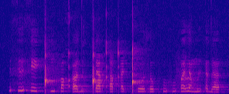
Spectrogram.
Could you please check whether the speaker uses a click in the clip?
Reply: yes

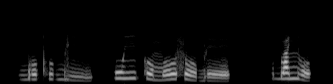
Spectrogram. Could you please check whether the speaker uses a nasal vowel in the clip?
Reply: no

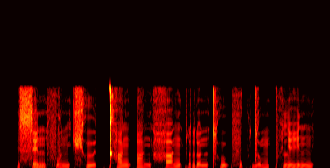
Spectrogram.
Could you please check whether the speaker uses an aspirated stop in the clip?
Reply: yes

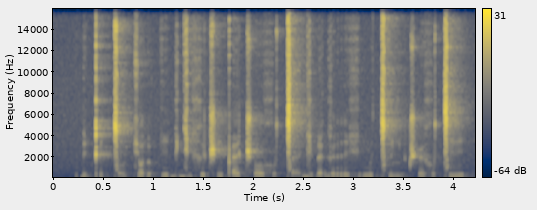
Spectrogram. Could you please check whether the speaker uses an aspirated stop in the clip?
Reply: yes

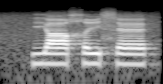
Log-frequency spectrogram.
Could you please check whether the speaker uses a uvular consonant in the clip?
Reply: yes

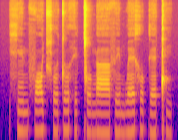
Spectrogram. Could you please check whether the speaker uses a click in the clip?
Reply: yes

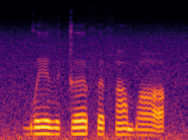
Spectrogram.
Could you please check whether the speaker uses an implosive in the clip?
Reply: no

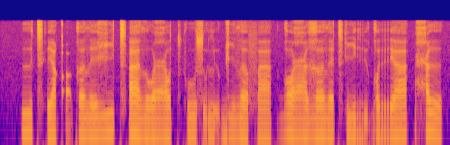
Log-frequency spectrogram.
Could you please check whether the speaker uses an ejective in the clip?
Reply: yes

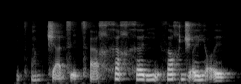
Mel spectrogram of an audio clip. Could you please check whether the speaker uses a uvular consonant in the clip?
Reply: yes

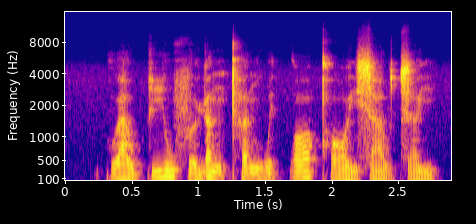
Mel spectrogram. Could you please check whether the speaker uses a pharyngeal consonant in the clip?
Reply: no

